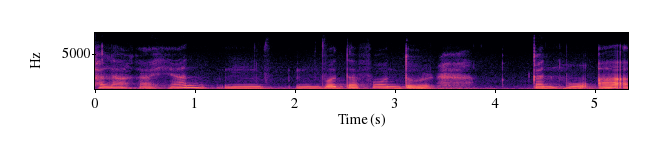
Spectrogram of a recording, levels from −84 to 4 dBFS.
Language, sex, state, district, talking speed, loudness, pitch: Mizo, female, Mizoram, Aizawl, 100 wpm, -21 LUFS, 220 Hz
